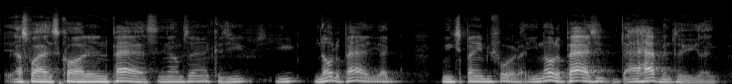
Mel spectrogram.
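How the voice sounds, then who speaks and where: A man's voice: medium pitch, fairly quick, gravelly, a little mellow, husky. A man hosting a podcast in casual, slangy chat, often repeating his phrases and checking that he is understood. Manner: slangy, repetitive, leaning on "you know what I'm saying". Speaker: podcast host.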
